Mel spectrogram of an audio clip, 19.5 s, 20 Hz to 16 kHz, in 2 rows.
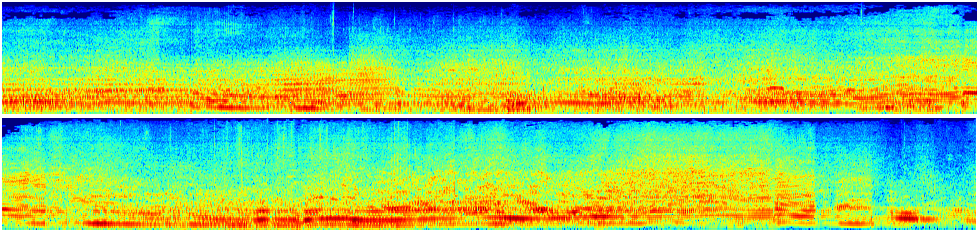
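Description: Off-road 4x4 trial vehicle engines revving hard, their pitch repeatedly rising and falling as the throttle is worked on a steep mud climb.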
